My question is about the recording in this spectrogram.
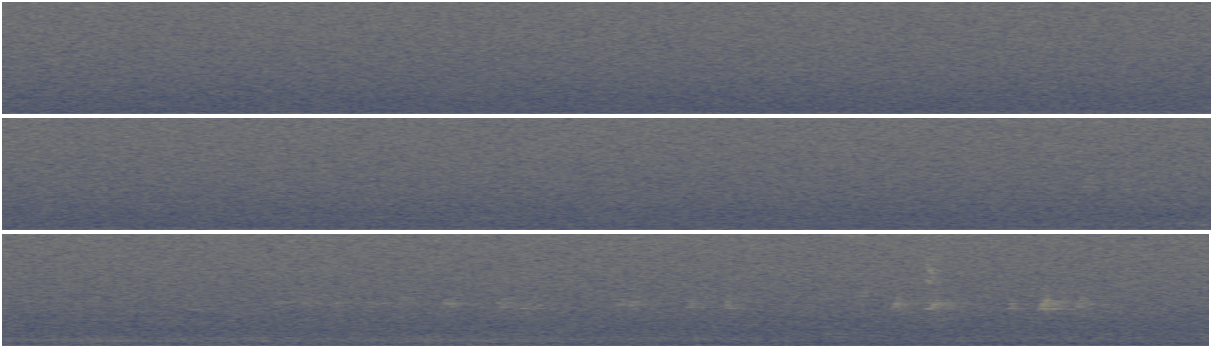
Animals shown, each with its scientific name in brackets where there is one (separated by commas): Red Crossbill (Loxia curvirostra)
